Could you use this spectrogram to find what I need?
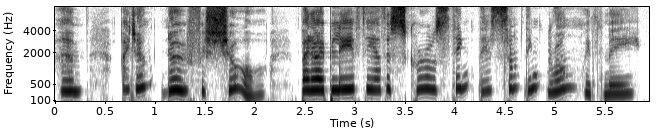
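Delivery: high small voice, mildly sad; a squirrel admitting a hurt; sad little squirrel. A narrator's reading. Lulu explains her rejection to the hedgehog, high and mildly sad. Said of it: "she said sadly".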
